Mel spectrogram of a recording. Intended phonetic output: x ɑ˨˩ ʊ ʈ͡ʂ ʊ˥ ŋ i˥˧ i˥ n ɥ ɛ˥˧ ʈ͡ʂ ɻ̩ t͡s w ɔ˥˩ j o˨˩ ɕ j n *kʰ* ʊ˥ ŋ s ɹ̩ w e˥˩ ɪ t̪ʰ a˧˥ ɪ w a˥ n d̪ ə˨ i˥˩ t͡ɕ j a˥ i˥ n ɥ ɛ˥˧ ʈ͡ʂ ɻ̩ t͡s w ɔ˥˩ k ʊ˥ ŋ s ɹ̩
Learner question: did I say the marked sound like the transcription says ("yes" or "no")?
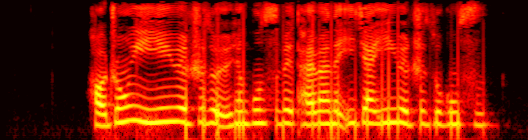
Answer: no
